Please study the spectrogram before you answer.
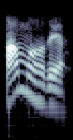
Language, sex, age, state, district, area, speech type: Sanskrit, male, 60+, Karnataka, Bangalore Urban, urban, conversation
